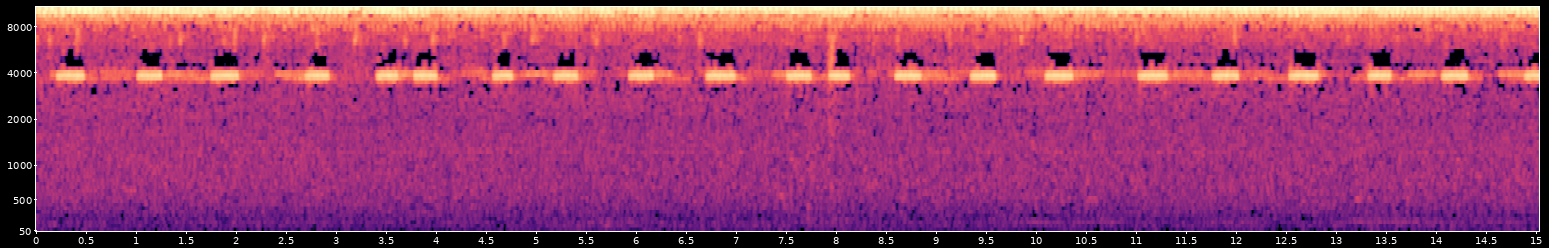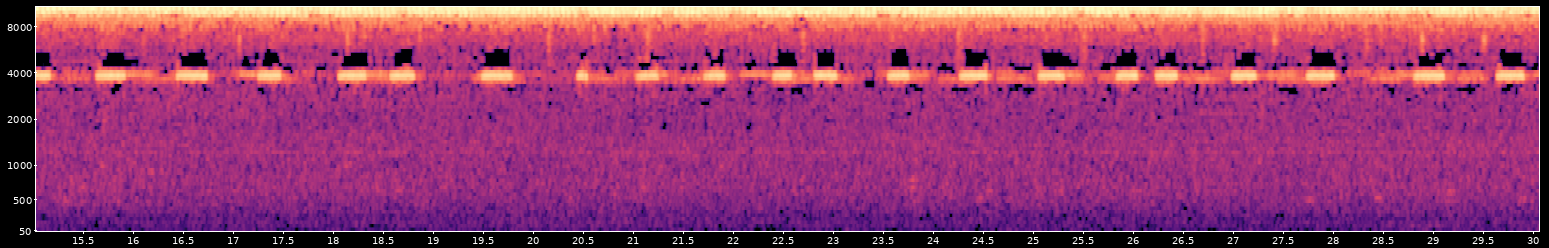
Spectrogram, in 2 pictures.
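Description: Crickets chirping, short evenly spaced chirps a little more than one a second, over a continuous high-pitched insect trill.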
